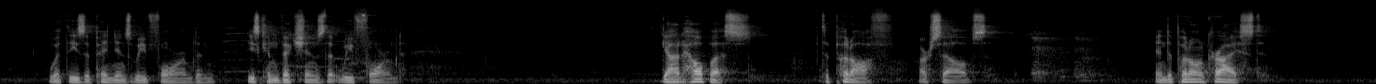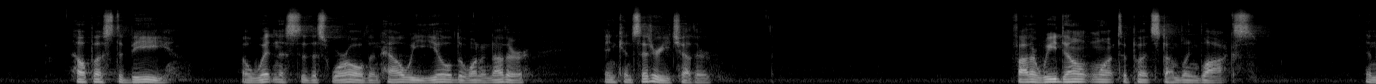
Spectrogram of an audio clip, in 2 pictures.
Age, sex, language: 30-49, male, English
